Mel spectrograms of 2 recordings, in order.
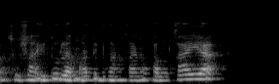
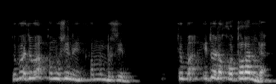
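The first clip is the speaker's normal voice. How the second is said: high, raised scolding of staff; angry boss; 8 semitones higher, 4 dB louder, faster than usual. Retold or imitated. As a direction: call the worker over and scold. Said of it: "Kadang saya suka marah".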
